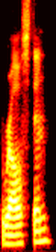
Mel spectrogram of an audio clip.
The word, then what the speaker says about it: Ralsten: right everybody i want to welcome on ralston is that the correct pronunciation yeah perfect so i want to welcome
